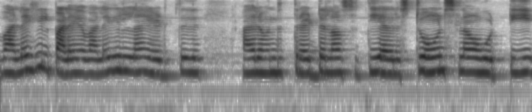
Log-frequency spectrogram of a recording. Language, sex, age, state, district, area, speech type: Tamil, female, 18-30, Tamil Nadu, Ariyalur, rural, spontaneous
